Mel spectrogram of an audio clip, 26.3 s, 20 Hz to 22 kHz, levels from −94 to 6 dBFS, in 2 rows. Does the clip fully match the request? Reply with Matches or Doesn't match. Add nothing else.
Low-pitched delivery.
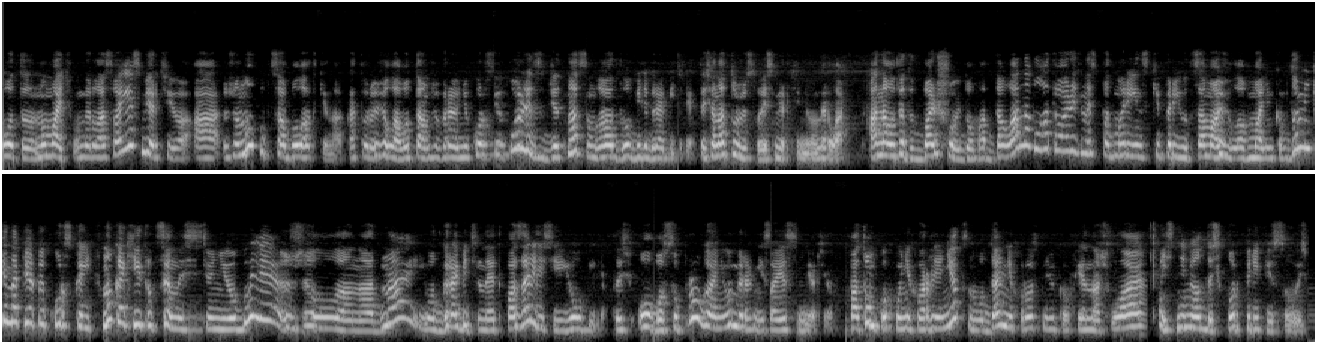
Doesn't match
